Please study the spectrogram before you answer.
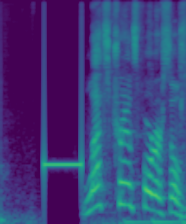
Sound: beep

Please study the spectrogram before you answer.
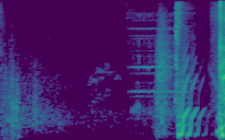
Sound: laughs

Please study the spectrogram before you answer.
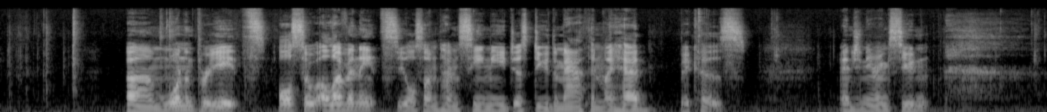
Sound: sigh

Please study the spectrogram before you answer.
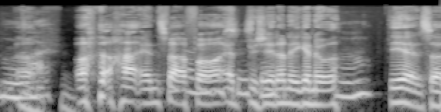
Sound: laughs

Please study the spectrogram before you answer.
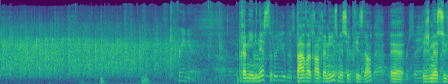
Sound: applause

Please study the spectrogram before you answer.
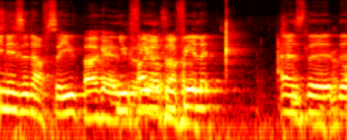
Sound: click

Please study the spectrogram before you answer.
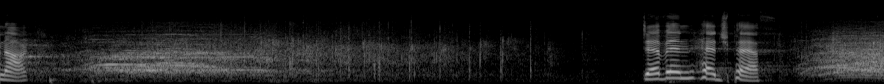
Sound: applause; applause

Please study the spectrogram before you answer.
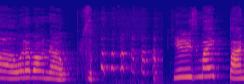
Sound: laughing

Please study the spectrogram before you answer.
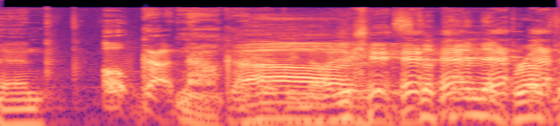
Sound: laughing

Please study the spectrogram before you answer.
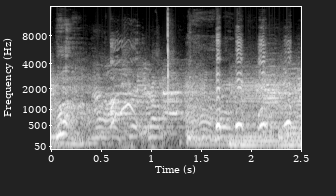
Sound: squeals; giggles

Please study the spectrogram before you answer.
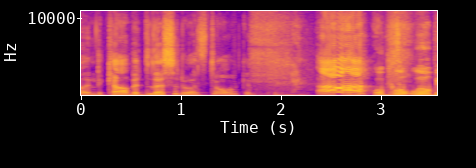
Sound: screaming

